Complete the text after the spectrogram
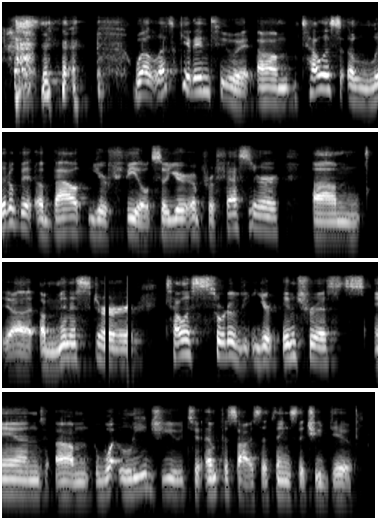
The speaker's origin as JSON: {"language": "English", "town": "Waukegan", "region": "Illinois", "country": "United States", "moved": "yes", "said": "I'm from the Chicago area, Waukegan, Illinois"}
